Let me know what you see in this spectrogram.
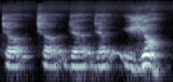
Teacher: च वर्ग का उच्चारण तालु से है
